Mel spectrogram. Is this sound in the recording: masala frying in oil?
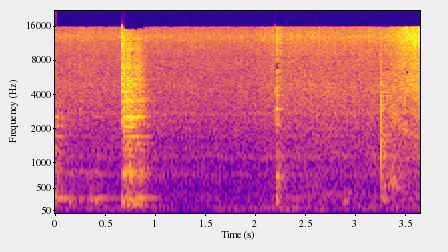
yes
